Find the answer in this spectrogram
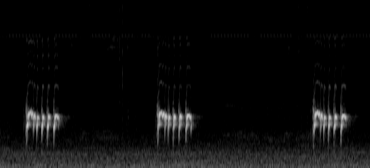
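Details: Local zebra dove singing to prompt other birds: three stuttering cooing phrases about three seconds apart, each five pulses merging into a brief sustained tone, against a quiet background.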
